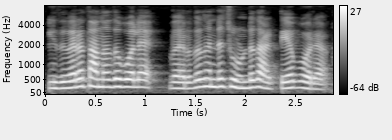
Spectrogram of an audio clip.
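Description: A woman's voice: fairly high pitch, brisk, a little mellow, lightly acted. A woman voicing a playful young husband who teases his wife with mock sternness. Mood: teasing. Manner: teasing, mock-stern, demanding.

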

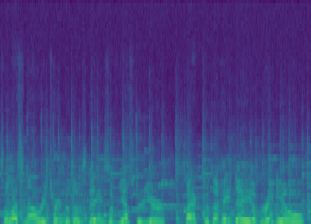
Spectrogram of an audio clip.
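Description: An American man in his eighties hosts old-time radio in a high, expressive voice at a slow pace. His announcer delivery is folksy and theatrical, with a nostalgic, scripted feel. It was recorded on a home cassette tape with music.

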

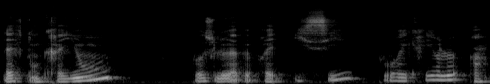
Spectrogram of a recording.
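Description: A woman's voice: low voice, very animated, takes it slowly, vocal fry, warm tone. A woman teaching a child handwriting, giving patient step-by-step instructions.

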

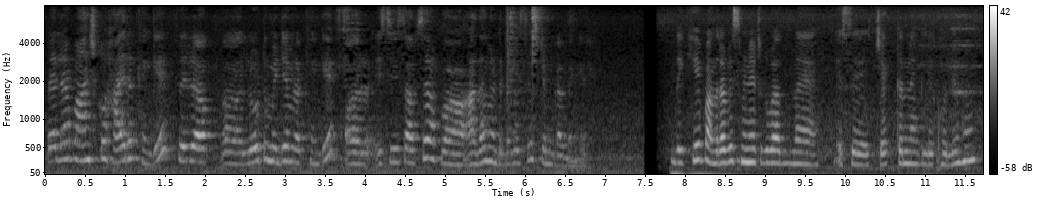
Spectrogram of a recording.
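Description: Woman cooking at home and talking viewers through it, kinda high voice, sizzling and noise in the background. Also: normal speed. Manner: explains steps plainly, addresses viewers directly. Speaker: cooking channel host. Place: home kitchen.

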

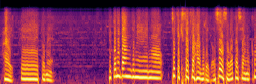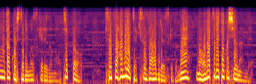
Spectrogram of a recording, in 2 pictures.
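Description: A man's voice: fairly high pitch, animated, fast talker, dull audio, faint music behind. A man with a Kansai Japanese accent hosting a casual livestream, chatty and self-mocking, often laughing at himself. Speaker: livestream host.

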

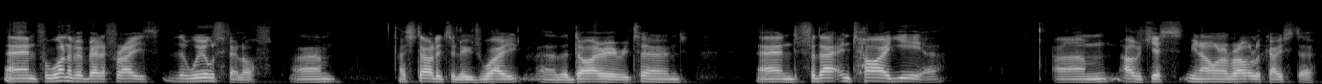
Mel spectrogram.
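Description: His mid-range voice is a bit bright and clean, with fairly even intonation and a measured pace: a middle-aged Englishman guesting on a podcast. He relates a long personal story conversationally, with many fillers and wry digs at himself. The recording is muffled, with no room sound.

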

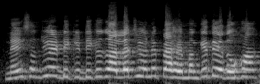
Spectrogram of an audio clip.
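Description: A woman playing a young sister-in-law who quickly takes the boy's side, placating the family. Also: extremely high pitch, steady tone, background noise.

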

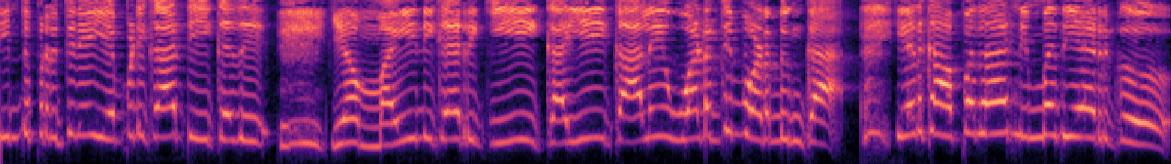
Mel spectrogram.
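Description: A woman's voice: moderate pace, pushed and bright. A woman voicing a sulky, jealous young married woman in a cartoon, complaining in a Tirunelveli Tamil accent. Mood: whiny. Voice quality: high and squeaky. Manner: whiny, complaining.

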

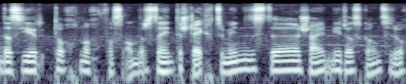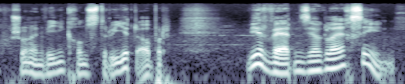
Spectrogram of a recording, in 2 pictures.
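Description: Casting: male gaming host, fairly deep, chatty and colloquial, thinking aloud over faint game sound. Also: mellow, slight background noise. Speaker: let's play host. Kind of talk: casual game commentary.

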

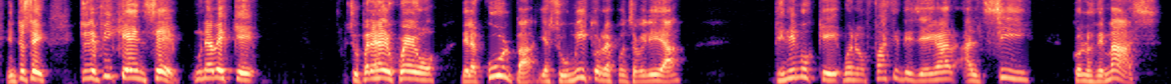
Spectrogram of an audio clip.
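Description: A middle-aged man with an Argentine Spanish accent teaches negotiation in a live online class, lively and talking to students by name with frequent checks on whether they follow. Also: high voice, unhurried. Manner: animated, talks to students by name, many rhetorical checks. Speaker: negotiation instructor.

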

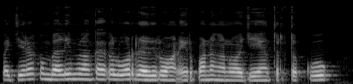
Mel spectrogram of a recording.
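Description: Woman reading an audio novel, all the parts in one voice, low and warm tone. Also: fairly even intonation, fast. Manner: reads all characters in one voice. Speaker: audiobook narrator. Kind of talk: scripted story narration.

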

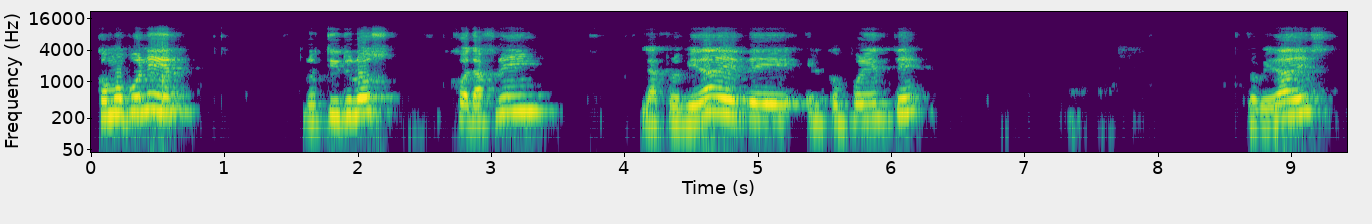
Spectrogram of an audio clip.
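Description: A man teaching a coding class, his voice high and bright. He speaks casually and keeps checking that the students follow. The sound is echoey, with faint background noise. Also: extremely slow, long pauses. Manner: casual, addresses students directly with frequent checks. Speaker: programming teacher. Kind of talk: live classroom coding lesson.

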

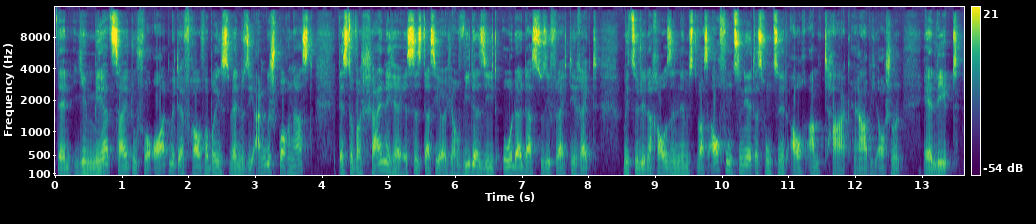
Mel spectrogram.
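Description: Man coaching in a dark, mellow voice. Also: medium pitch, a little fast. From Germany. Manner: direct, confident advice-giving. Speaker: dating coach. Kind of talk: instructional video talk to camera.

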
